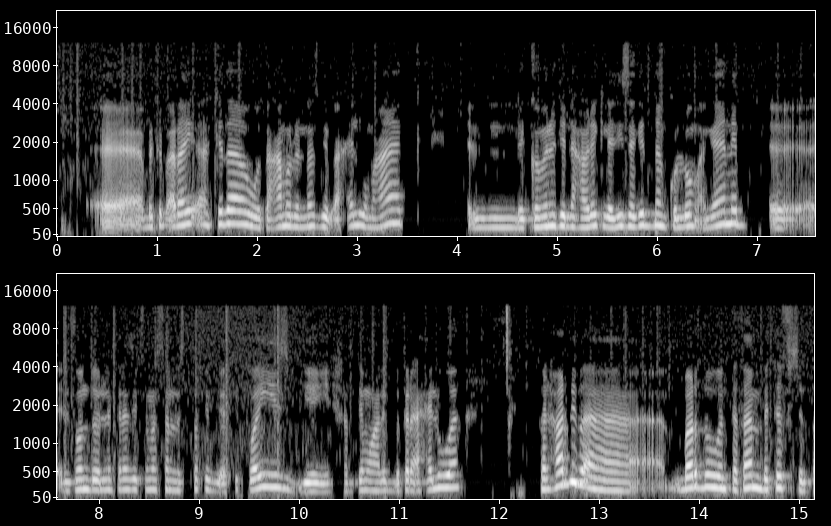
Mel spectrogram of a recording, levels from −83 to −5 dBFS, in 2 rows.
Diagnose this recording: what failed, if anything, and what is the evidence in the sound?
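Overdone noise removal in the call-processing stage, throughout: gaps fall to near silence with twinkling specks as weak bands are gated out.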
